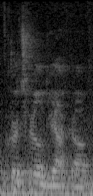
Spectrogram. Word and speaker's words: Creutzfeldt-Jakob: But, so Creutzfeldt-Jakob disease, pronounced with a Y instead of a J.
